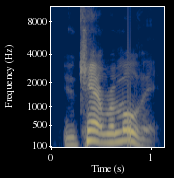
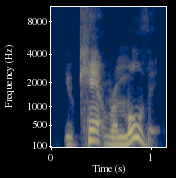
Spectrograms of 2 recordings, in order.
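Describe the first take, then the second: First: Can't hit hard, remove light; can't carries the weight; stress on can't. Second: Remove leaned on, can't light; stress on remove. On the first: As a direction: punch the word can't. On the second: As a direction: land on the word remove. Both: Shown as a demonstration.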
